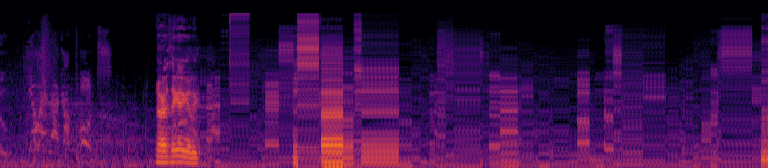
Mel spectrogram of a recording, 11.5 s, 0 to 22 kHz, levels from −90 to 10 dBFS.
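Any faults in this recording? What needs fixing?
From 3.03 s to 11.53 s the sound goes robotic, a rigid metallic buzz at 50 Hz: robotic sound from repeated short buffers. The output is likely starved of new audio and keeps replaying its last 20 ms chunk practically nonstop, so that loop length fixes the buzz rate. To prevent it, give the audio path enough buffering and thread priority that fresh data always arrives before the device needs it.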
